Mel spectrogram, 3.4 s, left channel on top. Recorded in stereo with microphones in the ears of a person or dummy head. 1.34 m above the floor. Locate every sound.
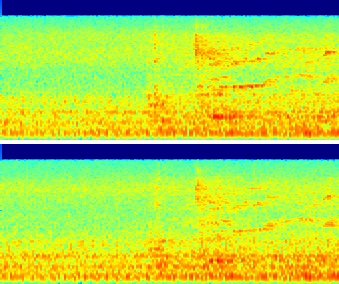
1.5 s a sliding door: 55° left (ahead or behind), 8.5 m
